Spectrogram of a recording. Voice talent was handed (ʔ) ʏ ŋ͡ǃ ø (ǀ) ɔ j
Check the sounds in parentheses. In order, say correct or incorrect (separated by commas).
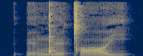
correct, correct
